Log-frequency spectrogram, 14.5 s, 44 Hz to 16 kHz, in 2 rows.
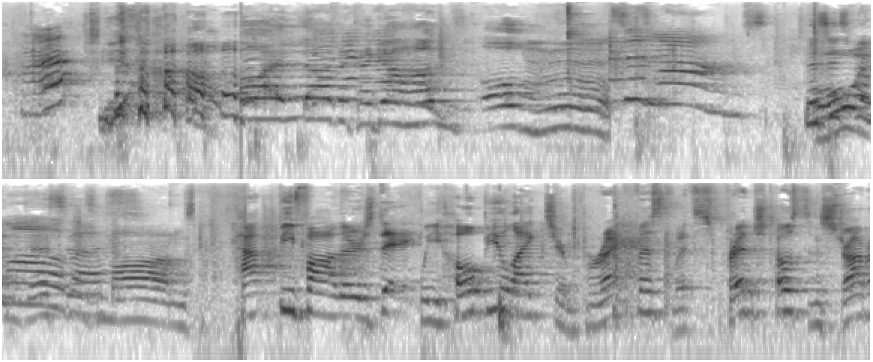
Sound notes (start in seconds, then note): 0.8 laughing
